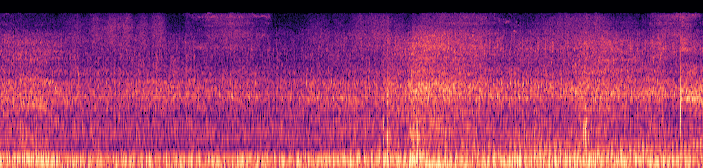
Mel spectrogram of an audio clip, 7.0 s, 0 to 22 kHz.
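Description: KTM Duke 790 motorcycle engine hums steadily at a low, throbbing idle to light revving, close and loud, with a few faint clicks over the drone and no speech.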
